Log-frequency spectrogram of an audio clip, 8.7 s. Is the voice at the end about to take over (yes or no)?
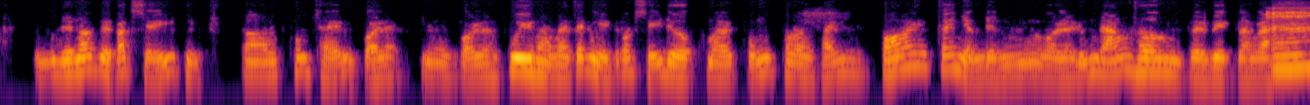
yes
